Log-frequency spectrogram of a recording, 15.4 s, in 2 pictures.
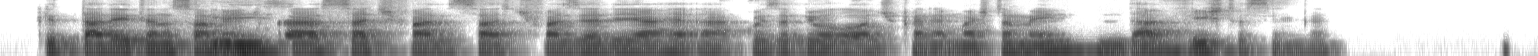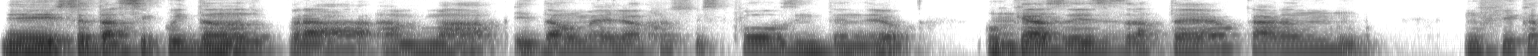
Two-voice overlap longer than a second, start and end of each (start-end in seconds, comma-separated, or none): none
